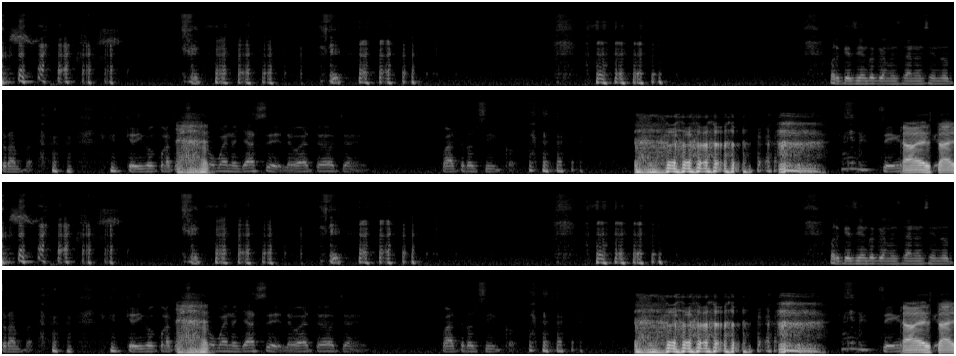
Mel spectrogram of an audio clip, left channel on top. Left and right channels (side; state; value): both; identical; correlation 1.00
